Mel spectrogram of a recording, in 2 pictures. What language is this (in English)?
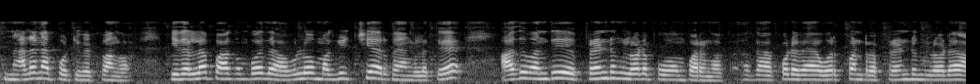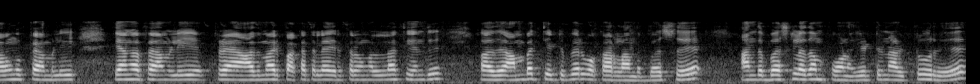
Tamil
